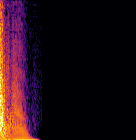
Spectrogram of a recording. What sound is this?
Distorted kick created with F.L. Studio. Blood Overdrive, Parametric EQ, Stereo enhancer, and EQUO effects were used.
bass, beat, distorted, distortion, drum, drumloop, hard, hardcore, kick, kickdrum, melody, progression, synth, techno, trance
